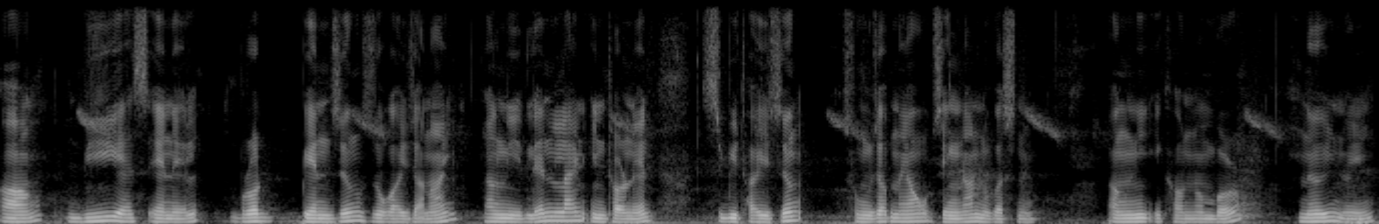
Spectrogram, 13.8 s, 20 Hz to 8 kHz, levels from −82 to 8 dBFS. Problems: constant background noise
